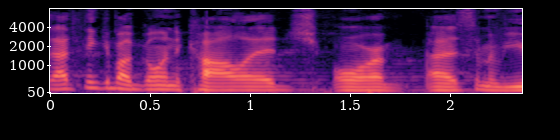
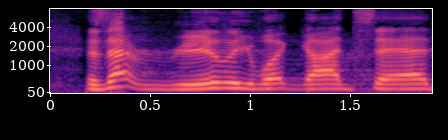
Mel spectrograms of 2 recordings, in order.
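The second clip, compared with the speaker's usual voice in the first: mock snide, sarcastic, snarky, doubting disbelief; 5 semitones higher than usual. Quoting the serpent's question to Adam and Eve: imitating a snarky question. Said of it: "it's snark".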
